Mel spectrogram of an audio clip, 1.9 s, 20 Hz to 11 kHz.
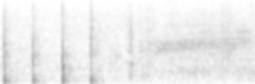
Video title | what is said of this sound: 10 Basics of Baking Bread | you can hear it on them too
